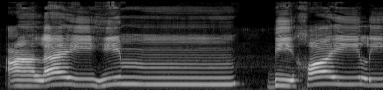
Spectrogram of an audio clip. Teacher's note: emnya harus ditahan dulu yang lama.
